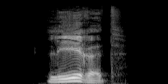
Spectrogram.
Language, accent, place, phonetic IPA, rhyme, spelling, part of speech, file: German, Germany, Berlin, [ˈleːʁət], -eːʁət, lehret, verb, De-lehret.ogg
- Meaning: second-person plural subjunctive I of lehren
